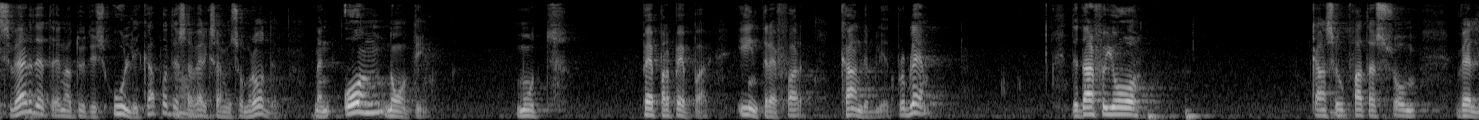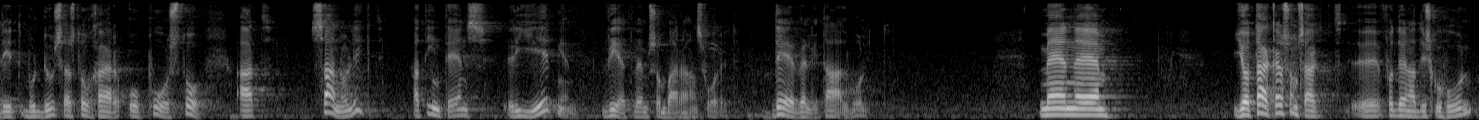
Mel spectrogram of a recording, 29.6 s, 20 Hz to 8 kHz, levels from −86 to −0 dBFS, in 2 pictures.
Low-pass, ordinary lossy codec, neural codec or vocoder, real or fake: 7.2 kHz; none; none; real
